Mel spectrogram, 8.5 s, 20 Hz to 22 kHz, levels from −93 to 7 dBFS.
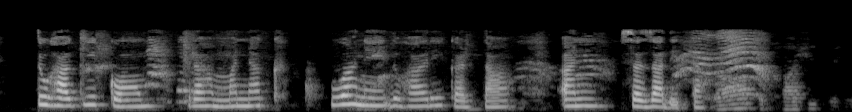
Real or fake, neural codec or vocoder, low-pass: real; none; 7.2 kHz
